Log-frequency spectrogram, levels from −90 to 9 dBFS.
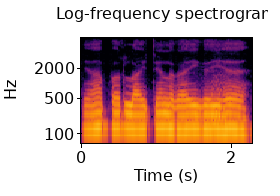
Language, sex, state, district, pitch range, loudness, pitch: Hindi, male, Jharkhand, Deoghar, 120-125 Hz, -13 LUFS, 125 Hz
